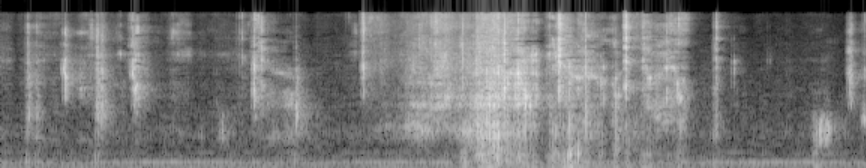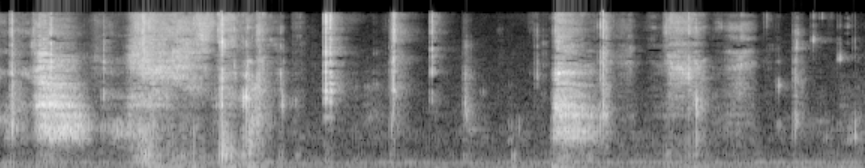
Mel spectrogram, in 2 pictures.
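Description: Slushy ice and pomegranate seeds being bitten and crunched in several bouts, with sharp clicks scattered between them.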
